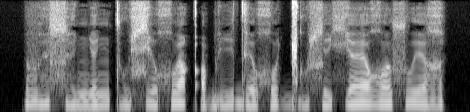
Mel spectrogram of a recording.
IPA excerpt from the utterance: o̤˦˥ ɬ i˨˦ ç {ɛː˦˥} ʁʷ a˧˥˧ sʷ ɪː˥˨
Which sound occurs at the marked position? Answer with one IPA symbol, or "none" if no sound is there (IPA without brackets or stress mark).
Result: ɛː˦˥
